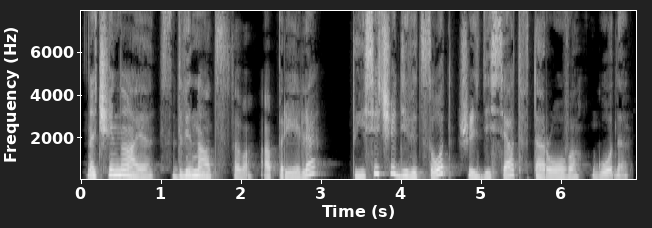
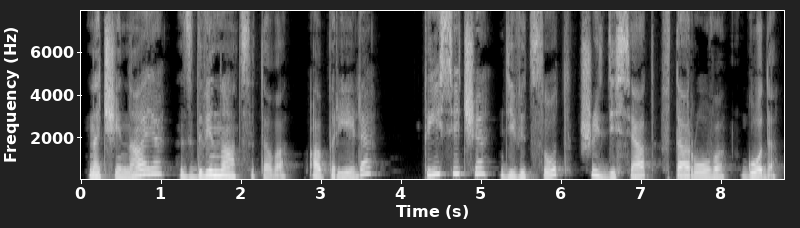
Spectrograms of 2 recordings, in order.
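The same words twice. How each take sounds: First: It is read at a faster, more fluent pace. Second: It is read at a slow, careful pace.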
